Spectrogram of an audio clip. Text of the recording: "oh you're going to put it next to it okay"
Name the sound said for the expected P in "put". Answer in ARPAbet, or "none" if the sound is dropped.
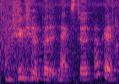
P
